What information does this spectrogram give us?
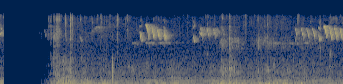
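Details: Outdoor birds sing where squirrels and birds pick at fallen seeds. After a moment of silence, short high buzzy trills repeat three times at intervals of about a second or two, amid scattered chirps and soft tapping.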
